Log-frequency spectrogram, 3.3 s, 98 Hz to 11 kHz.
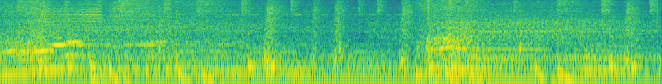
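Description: A front-mounted Nissan 3.7-liter V6 sports car engine runs with a steady, hoarse drone and shifting harmonic tones, heard close and loud throughout with no speech.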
